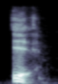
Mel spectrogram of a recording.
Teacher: here we have a high front but lax vowel · I is what's called a lax vowel. It's also pronounced somewhat less frontally than E.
